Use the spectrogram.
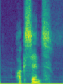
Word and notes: accent: /ʔɑk.ˈsɛnt/

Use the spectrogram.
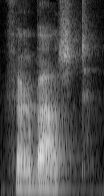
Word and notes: surprise: /syʁ.pʁiz/; France

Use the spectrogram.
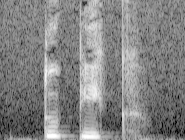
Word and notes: cul-de-sac: [ˈkʌl.də.ˌsæk]; American English

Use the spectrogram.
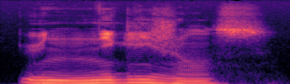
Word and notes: négligence: France; [ne.gli.ʒɑ̃s]

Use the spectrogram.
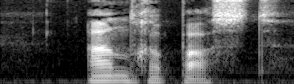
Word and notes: aangepast: /ˈaːŋɣəˌpɑst/

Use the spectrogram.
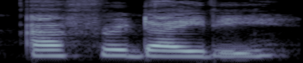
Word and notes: Aphrodite: American English; [ˌæf.ɹə.ˈdaɪ.ɾi]; /æfrəˈdaɪti/

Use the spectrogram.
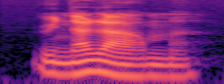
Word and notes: alarme: [a.laʁm]; France

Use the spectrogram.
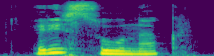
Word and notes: рисунок: /rʲɪˈsunək/; risunok

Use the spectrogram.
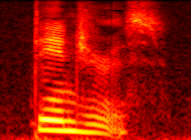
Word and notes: redoutable: IPA: /ʁə.du.tabl/; French; France

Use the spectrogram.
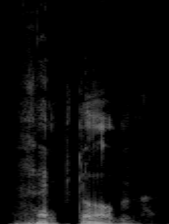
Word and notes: femto-ohms: /fɛm.tɔ.om/

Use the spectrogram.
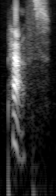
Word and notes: paths: /pɑːðz/; /pæðz/; /pæθs/

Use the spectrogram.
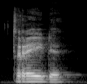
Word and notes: Stufe: /ˈʃtuː.fə/

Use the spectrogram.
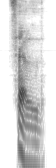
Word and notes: aim: /eɪm/

